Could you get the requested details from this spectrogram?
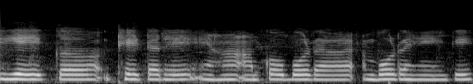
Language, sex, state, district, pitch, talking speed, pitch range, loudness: Hindi, female, Delhi, New Delhi, 225 Hz, 190 wpm, 220-230 Hz, -18 LUFS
